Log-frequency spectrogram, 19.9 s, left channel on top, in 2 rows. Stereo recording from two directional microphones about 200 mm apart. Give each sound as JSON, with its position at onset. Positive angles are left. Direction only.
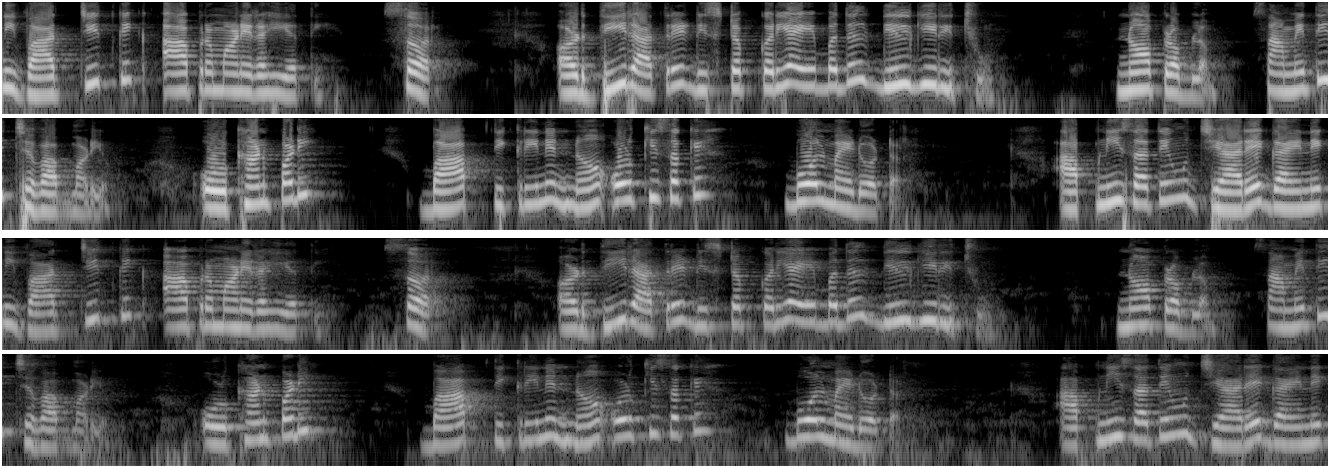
{"t": 0.0, "sound": "a woman's voice", "side_deg": 45}
{"t": 8.4, "sound": "a woman's voice", "side_deg": 40}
